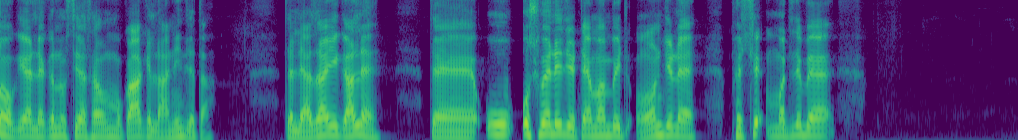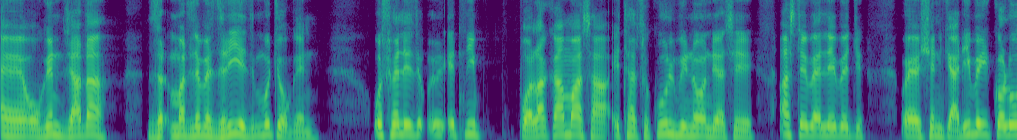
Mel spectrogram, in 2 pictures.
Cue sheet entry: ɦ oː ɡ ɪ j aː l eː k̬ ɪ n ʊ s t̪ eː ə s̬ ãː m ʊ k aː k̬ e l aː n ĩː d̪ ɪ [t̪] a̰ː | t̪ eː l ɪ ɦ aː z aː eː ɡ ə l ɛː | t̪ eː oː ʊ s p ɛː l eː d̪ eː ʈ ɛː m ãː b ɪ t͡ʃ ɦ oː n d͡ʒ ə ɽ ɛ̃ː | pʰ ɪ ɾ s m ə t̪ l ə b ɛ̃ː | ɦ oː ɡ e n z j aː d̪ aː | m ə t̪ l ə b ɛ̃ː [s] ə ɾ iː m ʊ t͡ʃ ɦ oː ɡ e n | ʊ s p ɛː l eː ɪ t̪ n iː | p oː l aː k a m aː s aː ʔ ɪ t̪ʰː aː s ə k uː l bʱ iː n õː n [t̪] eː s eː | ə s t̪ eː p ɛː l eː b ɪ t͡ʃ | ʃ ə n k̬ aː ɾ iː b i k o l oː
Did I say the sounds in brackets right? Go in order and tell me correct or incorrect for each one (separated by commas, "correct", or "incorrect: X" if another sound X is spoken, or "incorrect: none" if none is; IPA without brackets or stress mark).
correct, incorrect: z, incorrect: d̪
